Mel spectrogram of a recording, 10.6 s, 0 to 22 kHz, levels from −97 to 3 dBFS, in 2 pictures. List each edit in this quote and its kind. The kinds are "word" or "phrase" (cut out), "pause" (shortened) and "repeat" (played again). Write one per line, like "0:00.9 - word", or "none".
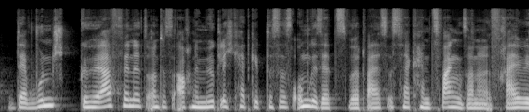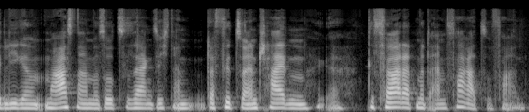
0:02.9 - word
0:04.9 - phrase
